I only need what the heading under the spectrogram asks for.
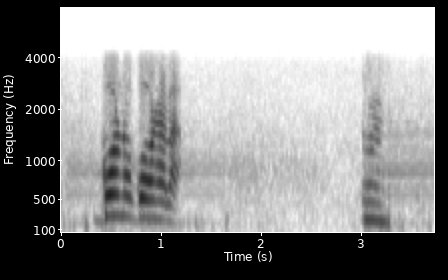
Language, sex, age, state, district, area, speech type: Manipuri, female, 45-60, Manipur, Imphal East, rural, conversation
